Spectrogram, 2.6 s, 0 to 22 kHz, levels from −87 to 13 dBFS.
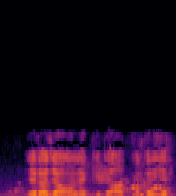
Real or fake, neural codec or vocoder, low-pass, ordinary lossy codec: real; none; 7.2 kHz; AAC, 32 kbps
